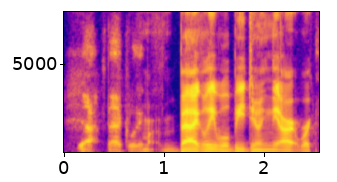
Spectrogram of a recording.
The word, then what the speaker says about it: Bagley: is it am i saying it right yeah bagley will be doing the artwork now i don't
